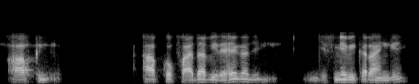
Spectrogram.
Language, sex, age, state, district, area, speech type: Urdu, male, 18-30, Uttar Pradesh, Saharanpur, urban, conversation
